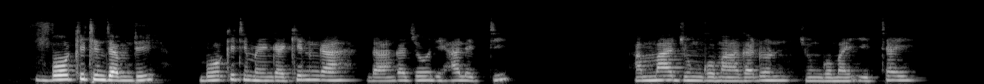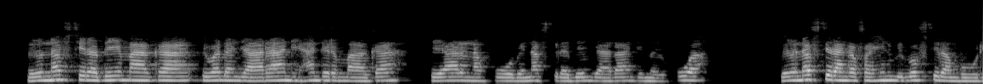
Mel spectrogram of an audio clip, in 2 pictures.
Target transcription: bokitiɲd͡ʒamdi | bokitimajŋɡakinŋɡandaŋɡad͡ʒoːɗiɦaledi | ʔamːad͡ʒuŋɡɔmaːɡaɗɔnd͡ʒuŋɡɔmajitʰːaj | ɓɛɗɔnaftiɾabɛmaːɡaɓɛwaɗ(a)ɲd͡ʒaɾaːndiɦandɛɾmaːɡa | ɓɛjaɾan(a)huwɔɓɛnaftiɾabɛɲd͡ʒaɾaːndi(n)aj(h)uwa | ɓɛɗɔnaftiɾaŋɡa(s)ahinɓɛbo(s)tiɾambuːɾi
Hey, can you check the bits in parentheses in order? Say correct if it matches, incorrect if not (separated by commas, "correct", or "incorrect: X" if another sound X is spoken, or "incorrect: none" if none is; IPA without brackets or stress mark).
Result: correct, correct, incorrect: m, correct, incorrect: f, incorrect: f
